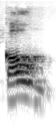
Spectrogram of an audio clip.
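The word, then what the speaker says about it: comb: এখানে বলতে হবে বম সি ও এমবি কওম কওম এখানে দেখেন কম্ব বলা যাবে না কম্ব বলা যাবে না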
